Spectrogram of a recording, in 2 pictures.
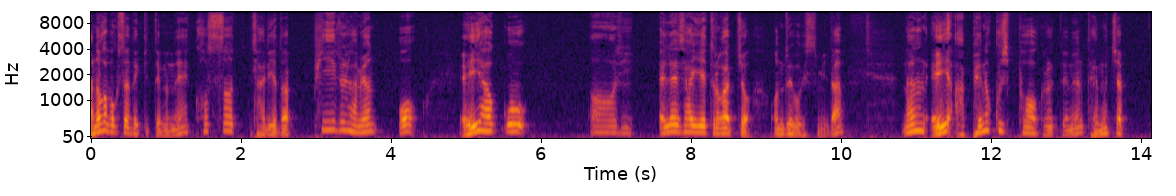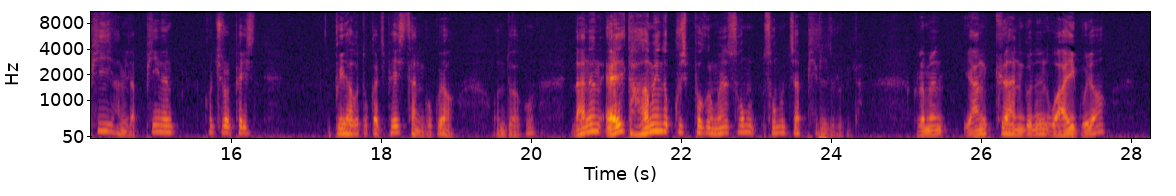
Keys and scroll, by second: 0.0-3.1 typing, 9.2 u, 14.1 shift+p, 19.7-20.5 typing, 23.7 p.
